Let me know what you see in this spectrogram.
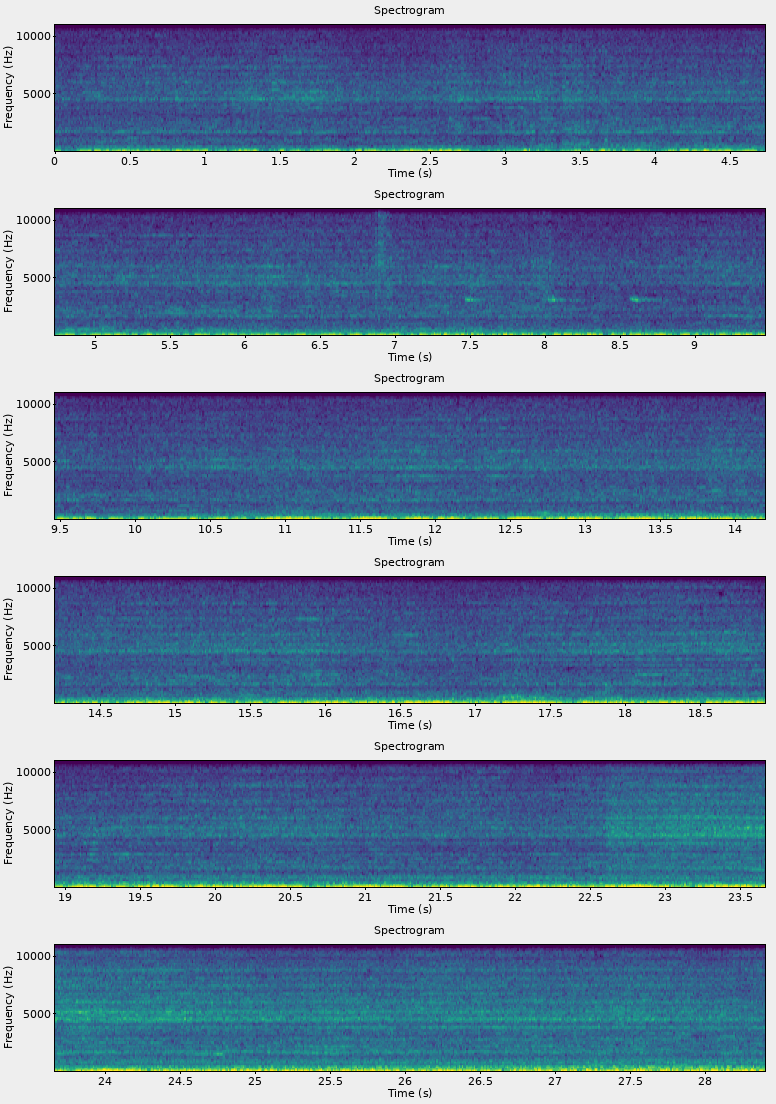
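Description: An approaching diesel locomotive and its train: a low, steady rumble that grows louder as it nears, with a higher hiss joining near the end.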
